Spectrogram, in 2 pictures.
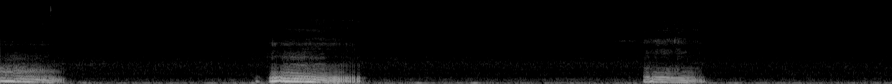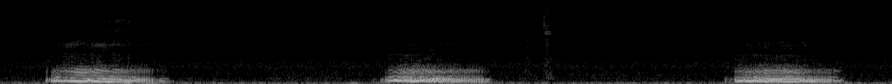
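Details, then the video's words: Sleeping cat snoring: rough, low, buzzing snores about every three to four seconds, each lasting about a second, with quiet gaps between. "고양이 코골이"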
